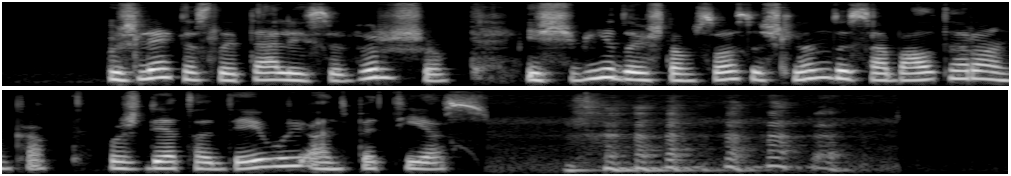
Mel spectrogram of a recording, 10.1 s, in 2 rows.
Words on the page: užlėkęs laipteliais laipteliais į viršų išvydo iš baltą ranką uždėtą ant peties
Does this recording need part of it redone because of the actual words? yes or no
yes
